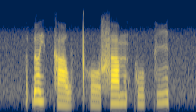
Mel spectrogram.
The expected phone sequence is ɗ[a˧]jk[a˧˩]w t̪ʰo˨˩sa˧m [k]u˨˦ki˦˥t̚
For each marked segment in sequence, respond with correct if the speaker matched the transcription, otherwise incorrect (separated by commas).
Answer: incorrect, incorrect, correct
